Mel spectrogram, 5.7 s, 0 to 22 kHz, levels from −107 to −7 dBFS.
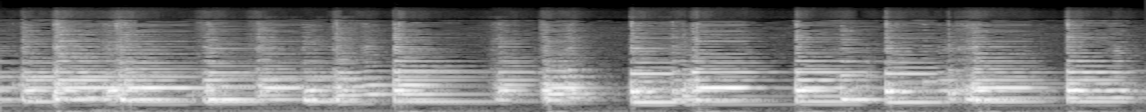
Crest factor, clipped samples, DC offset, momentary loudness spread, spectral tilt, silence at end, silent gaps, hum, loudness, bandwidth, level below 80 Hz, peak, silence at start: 14 dB; under 0.1%; under 0.1%; 5 LU; -2 dB/octave; 0 s; none; none; -15 LUFS; 14.5 kHz; -56 dBFS; -2 dBFS; 0 s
